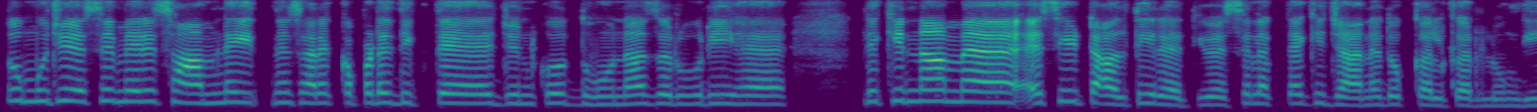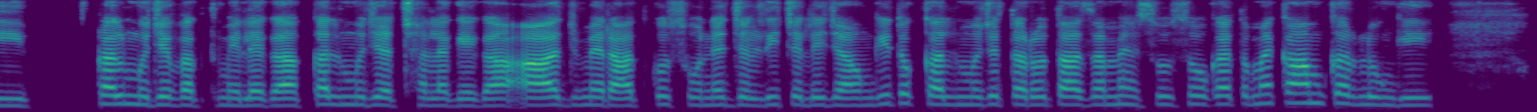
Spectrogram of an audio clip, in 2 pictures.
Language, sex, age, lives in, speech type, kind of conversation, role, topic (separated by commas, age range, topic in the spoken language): Hindi, female, 35-39, United States, conversation, advice, user, आप काम बार-बार टालते हैं और अंत में तनाव महसूस करते हैं—इससे कैसे निपटें?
